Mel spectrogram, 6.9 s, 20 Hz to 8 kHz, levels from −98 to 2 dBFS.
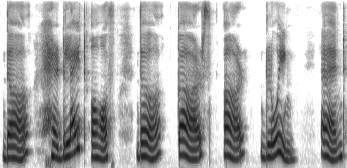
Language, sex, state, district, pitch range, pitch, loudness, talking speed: English, female, Odisha, Malkangiri, 195-255 Hz, 225 Hz, -14 LUFS, 80 wpm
